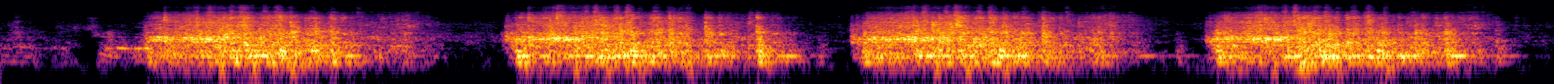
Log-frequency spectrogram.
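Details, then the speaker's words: Antique J C Penney push mower, four-horsepower engine, tries to start: four short rough bursts that catch for about a second and a half, then die each time; owner suspects the carburetor and plans to pull it. "i don't think it's going around on this carburetor so we're gonna pull it"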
